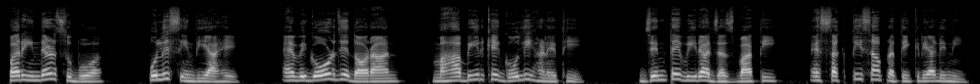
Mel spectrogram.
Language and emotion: Sindhi, neutral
